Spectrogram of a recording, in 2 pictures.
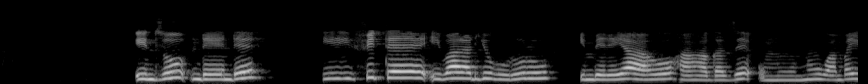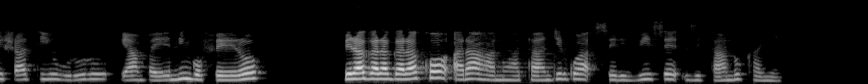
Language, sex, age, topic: Kinyarwanda, female, 18-24, finance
